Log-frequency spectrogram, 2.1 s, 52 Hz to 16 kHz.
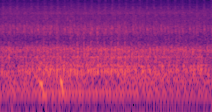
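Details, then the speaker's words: Renault Twingo with ECU fault, running on two cylinders; strong spark and new plugs: removing a plug lead leaves an uneven, lumpy idle with a hollow, irregular beat and missing pulses; engine running on one cylinder. "And then take a listen if I remove this, for instance. Now we are running on 1 cylinder."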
